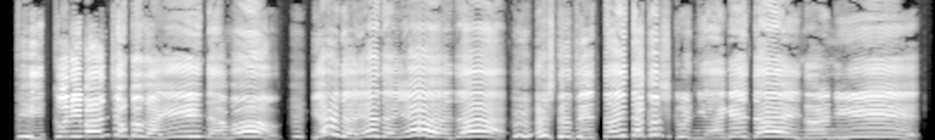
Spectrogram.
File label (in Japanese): 泣き叫ぶ子供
